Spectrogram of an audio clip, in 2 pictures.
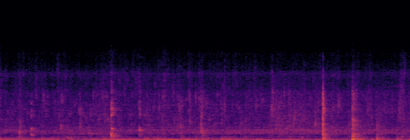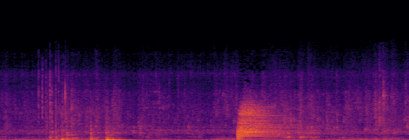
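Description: Kitchen sounds: a wooden spatula knocking a few times against a metal plate as peeled boiled eggs are pushed off into a pot of tomato sauce, over water running from a tap, which rushes louder near the end.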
